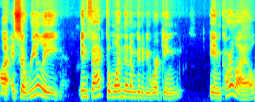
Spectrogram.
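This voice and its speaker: On a very clean recording with a silent background, a woman speaks in an unremarkable speaking voice at a medium pitch and moderate pace, with lively intonation. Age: 60s. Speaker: horror convention personality and author. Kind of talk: casual interview chat.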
